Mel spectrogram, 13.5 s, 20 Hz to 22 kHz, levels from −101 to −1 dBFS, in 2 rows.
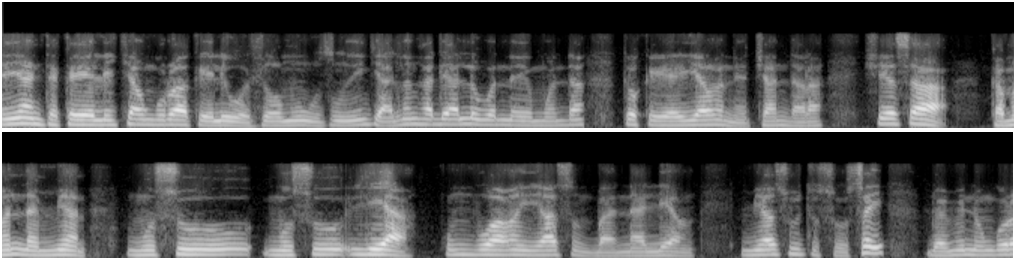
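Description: Bluetooth LC3 compression is the likely cause throughout: the speech ends sharply at 7.7 kHz, the discarded highs replaced by noise, giving a heavy breathy, grainy edge that points to about 24 kbps.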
